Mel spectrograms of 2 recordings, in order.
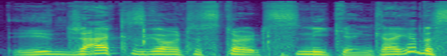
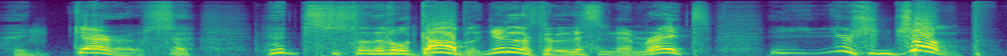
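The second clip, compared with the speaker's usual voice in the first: higher, louder coaxing voice; character urging; 7 semitones higher, 7 dB louder, faster than usual. Acted. Farron urges Garros to jump, coaxing and higher. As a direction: egg him on with a sly nudge. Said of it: "and goes".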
